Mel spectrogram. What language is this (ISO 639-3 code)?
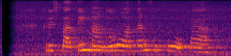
jav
